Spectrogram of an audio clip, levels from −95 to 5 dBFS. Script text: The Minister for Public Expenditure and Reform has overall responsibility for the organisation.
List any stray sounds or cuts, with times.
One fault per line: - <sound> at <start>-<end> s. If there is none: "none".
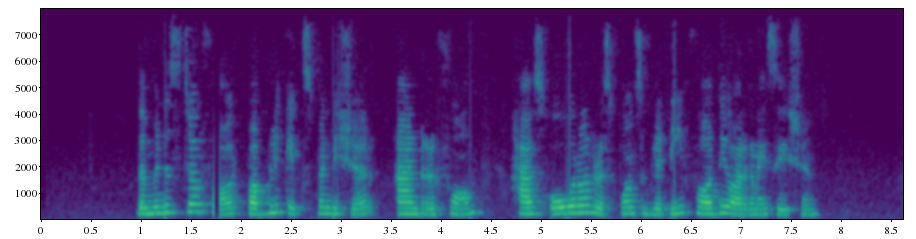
- dropout at 1.7-1.8 s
